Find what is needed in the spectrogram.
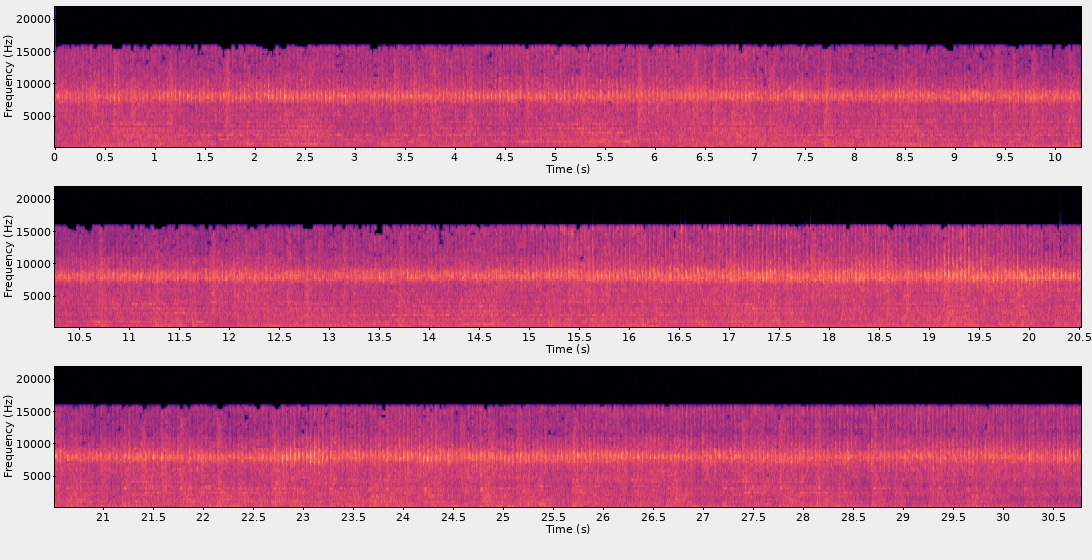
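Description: MTD-built Cub Cadet lawn tractor engine running as the tractor drives, mixed under background music.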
